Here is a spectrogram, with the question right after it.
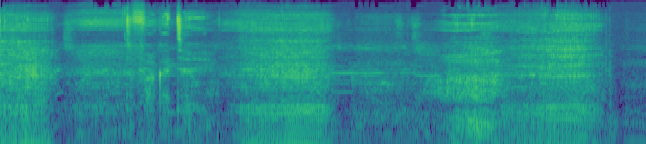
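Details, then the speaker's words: Snoring from a sleeping adult man, nonstop for an hour and worsening: loud, rough, rumbling snores, about two long snores in a few seconds. "He's just gonna stop for a second and then start snoring again."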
